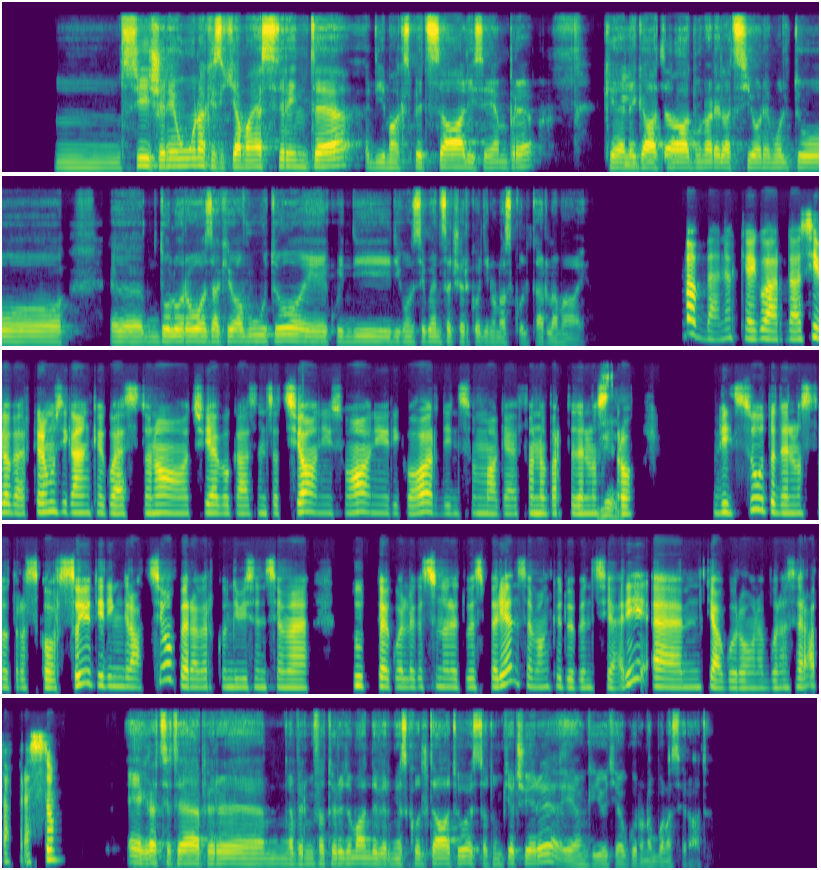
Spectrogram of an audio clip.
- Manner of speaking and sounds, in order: unintelligible speech
- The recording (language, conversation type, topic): Italian, podcast, Qual è la colonna sonora della tua adolescenza?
